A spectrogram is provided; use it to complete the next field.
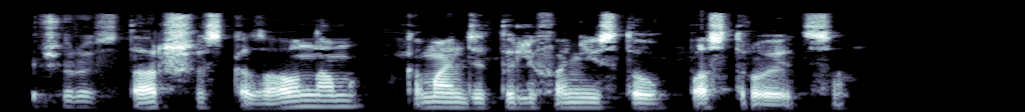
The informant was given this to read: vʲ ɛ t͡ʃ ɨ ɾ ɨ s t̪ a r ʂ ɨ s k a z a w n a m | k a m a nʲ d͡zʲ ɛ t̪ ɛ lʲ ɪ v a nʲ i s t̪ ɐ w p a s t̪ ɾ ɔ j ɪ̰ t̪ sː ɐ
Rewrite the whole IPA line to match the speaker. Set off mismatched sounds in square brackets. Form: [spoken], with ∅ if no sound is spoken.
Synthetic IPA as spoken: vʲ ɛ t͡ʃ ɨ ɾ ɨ s t̪ a r ʂ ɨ s k a z a w n a m | k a m a nʲ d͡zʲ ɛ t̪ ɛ lʲ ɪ [f] a nʲ i s t̪ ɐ w p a s t̪ ɾ ɔ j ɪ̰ t̪ sː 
